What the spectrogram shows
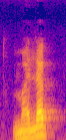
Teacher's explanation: اب کاف میں قلقلہ نہیں ہوگا ملک ہا کی آواز نہ آئے اس میں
